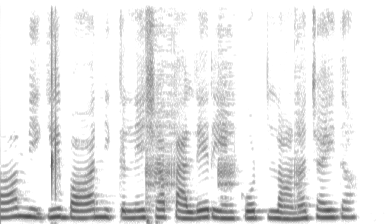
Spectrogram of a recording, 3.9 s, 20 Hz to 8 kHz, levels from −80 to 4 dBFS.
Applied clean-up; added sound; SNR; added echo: classical method Wiener filter.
